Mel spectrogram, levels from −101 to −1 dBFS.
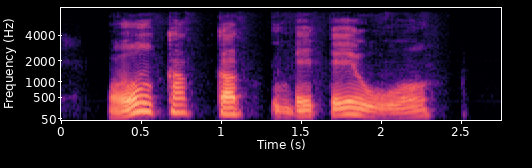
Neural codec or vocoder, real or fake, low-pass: codec, 16 kHz, 4 kbps, FunCodec, trained on Chinese and English, 50 frames a second; fake; 7.2 kHz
